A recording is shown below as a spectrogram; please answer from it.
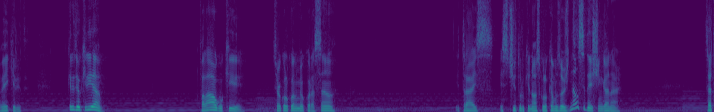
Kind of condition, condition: setting, large echoing room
